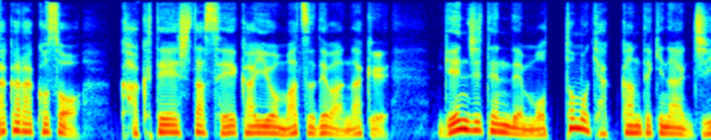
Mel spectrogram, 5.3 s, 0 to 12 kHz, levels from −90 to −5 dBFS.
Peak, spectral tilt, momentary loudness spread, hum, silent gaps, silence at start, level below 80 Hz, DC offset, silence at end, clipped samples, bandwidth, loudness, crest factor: -6 dBFS; -5 dB/octave; 9 LU; none; none; 0 s; -52 dBFS; under 0.1%; 0 s; under 0.1%; 12 kHz; -22 LUFS; 16 dB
